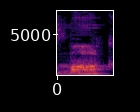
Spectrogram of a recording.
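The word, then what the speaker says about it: Moq: tests pro project and I'm going to search for Machu it's pronounced mock or mocku EIC install okay let's try again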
